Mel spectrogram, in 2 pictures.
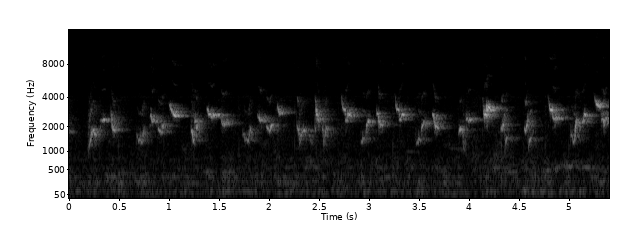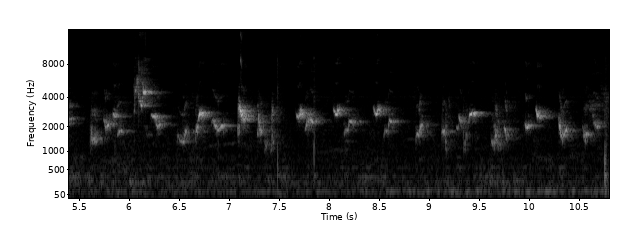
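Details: Budgerigar in full, vigorous song: a steady, fast chatter of short, bright warbled notes, rising and falling without pause across the whole stretch.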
